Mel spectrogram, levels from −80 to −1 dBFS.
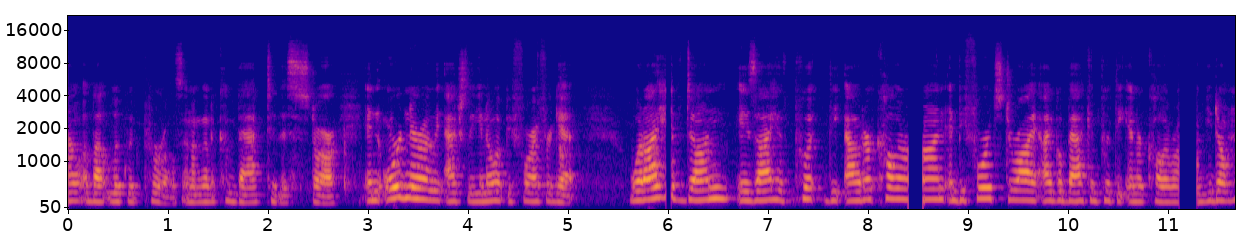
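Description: The sound drops out completely three times. The first gap runs from 5.97 to 6.04 s, with about 56 ms of silence. The second runs from 8.40 to 8.56 s, with 149 ms of silence. The third runs from 11.11 to 11.30 s, with 179 ms of silence. Each time the audio stops dead and then resumes. These are likely Bluetooth stalls. Radio interference delays packets, the headphone buffer empties, and playback halts until the retransmitted data arrives.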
